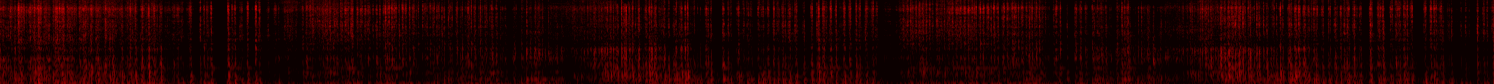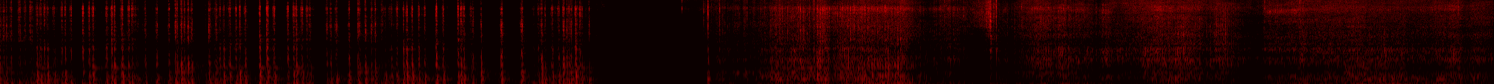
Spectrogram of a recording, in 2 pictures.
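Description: Long fingernails of both hands scratch along the textured surface of a large, hollow, black printed cardboard whisky gift tube lying on its side. The result is a steady, dense, hollow rasping scrape, heavy in the low end, with a brief silent pause near the eleventh second before the scratching resumes.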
